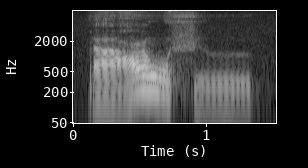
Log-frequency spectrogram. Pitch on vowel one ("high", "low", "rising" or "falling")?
low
